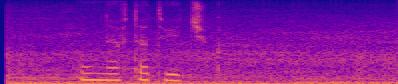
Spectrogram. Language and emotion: Russian, neutral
